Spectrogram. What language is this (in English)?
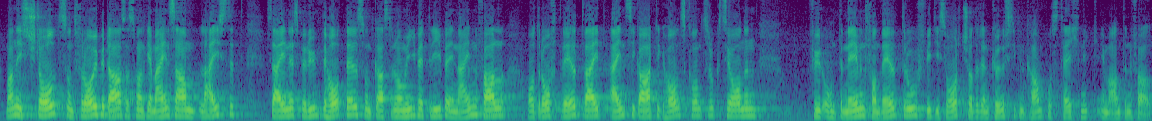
Swiss German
